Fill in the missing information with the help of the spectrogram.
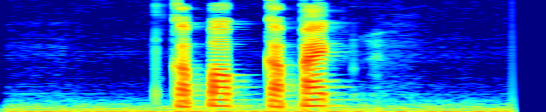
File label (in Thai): "กะป๊อกกะแป๊ก", ภาษาโคราช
